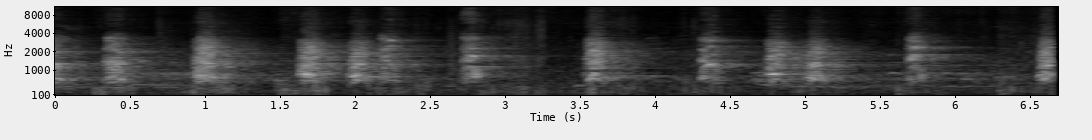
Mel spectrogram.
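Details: Karelo-Finnish Laikas Rus-Fin, aged two years, and Kaya, aged eight months, working a wild boar in an enclosure while training for trials; sharp, mid-pitched barks repeat about every half second to second in a steady rhythm, with faint background noise.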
